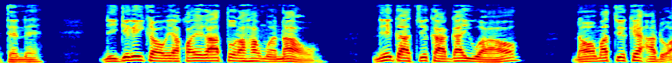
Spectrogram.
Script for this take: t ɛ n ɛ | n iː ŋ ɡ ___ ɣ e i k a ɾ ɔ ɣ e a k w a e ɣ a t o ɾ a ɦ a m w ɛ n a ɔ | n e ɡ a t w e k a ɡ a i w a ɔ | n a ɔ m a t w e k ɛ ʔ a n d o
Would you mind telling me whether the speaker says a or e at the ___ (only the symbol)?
e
